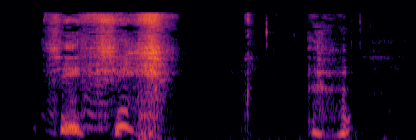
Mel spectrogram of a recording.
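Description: A child giggling breathily, in a longer burst near the start and a short one near the end.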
